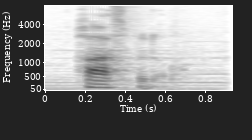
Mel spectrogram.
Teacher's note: in the word hospital the first syllable was held for longer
